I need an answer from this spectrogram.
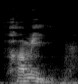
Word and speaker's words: famille: যদি ফরাসি ভাষার কোনো শব্দের মাঝে বা শব্দের মধ্যে ডাবল এল থাকে তাহলে অধিকাংশ ক্ষেত্রে ডাবল এলটি সাইলেন্ট হবে, বাট কিছু এক্সেপশন আছে। সো এই ফামি এই শব্দটাও তেমন একটা শব্দ যেখানে ডাবল এলটা উচ্চারণ করতে হবে না। তাহলে এটা কি হবে? মা ফামি, মা ফামি।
